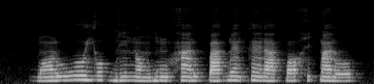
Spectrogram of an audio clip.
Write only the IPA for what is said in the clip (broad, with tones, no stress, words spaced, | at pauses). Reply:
ɡ͡bɔ̃˨ɾu˨˦wo˦ jo˧ɡ͡bĩ˨nɔ̃˨ ɡ͡bũ˨ hã˧ɾu˨k͡pa˨˦ɡ͡bɛ̃˦˨ kɛ̃˧ ɾa˨ k͡pɔ˨˦hi˦˨k͡pã˧ ɾo˧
